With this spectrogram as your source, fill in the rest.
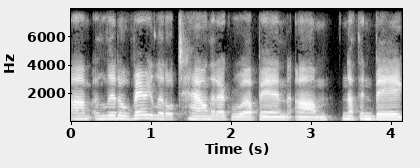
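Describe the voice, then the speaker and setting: A woman's bright, sharp tone at a moderate pace, fairly even in intonation, over a quiet background. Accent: slight German. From southern Germany, near Stuttgart. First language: German. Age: 30s. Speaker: mother sharing parenthood story. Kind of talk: interview.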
